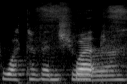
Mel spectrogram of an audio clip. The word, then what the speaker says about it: Fuerteventura: Fuerteventura.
